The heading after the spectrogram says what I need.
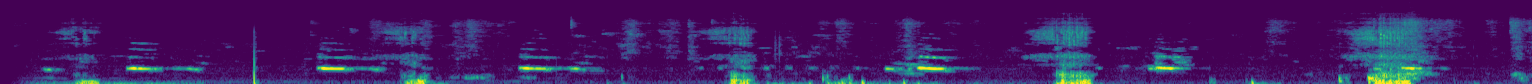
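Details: Soft, irregular snoring with snuffling breaths and whistly, squeaky nasal sounds from a sleeping Labrador dog.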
